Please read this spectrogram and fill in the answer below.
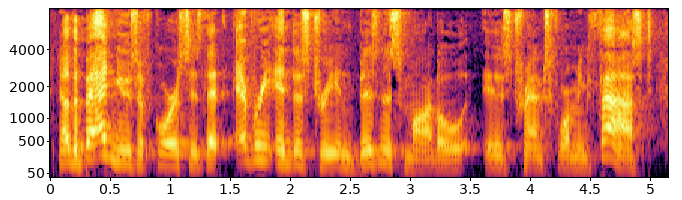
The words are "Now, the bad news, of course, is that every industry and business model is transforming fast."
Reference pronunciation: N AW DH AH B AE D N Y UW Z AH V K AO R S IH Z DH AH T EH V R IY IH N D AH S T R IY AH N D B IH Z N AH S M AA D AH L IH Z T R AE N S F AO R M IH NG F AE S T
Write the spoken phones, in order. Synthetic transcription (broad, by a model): N AW DH AH B AE D N Y UW Z AH V K AO R S IH Z DH AH T EH V R IY IH N D AH S T R IY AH N B IH Z N AH S M AA D L IH Z T R AE N S F AO R M IH NG F AE S T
